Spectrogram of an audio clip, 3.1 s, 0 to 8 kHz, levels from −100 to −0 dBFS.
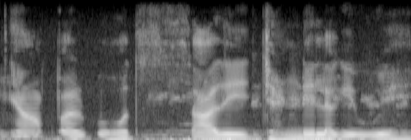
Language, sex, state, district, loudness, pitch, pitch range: Hindi, male, Madhya Pradesh, Bhopal, -18 LUFS, 130 Hz, 125-130 Hz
